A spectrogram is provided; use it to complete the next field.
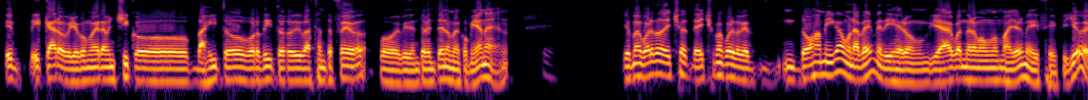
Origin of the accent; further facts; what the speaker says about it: Madrid, Community of Madrid, Spain; Es que como soy de Madrid...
